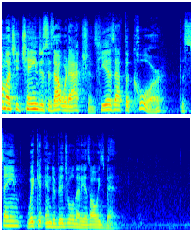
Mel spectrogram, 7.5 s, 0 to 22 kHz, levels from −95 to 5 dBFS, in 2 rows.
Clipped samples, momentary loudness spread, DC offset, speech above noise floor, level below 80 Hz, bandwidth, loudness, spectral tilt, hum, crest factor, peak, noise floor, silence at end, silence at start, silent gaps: under 0.1%; 17 LU; under 0.1%; 42 dB; -62 dBFS; 13 kHz; -28 LUFS; -5.5 dB/octave; none; 22 dB; -8 dBFS; -70 dBFS; 1.5 s; 0 s; none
